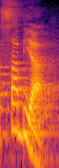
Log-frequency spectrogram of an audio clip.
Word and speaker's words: sabiá: A palavra sabiá, qual que é a mais forte? É a última, não é? Então ela é uma oxítona, beleza?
